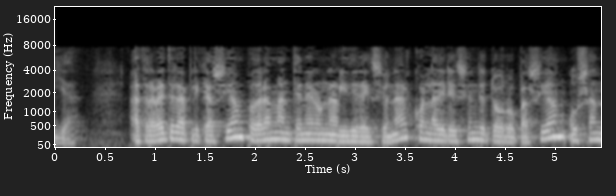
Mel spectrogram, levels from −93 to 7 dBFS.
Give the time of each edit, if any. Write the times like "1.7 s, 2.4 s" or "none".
2.8 s

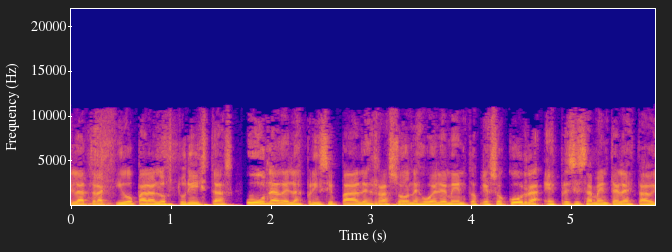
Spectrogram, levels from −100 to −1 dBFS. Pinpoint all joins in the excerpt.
1.7 s, 4.1 s

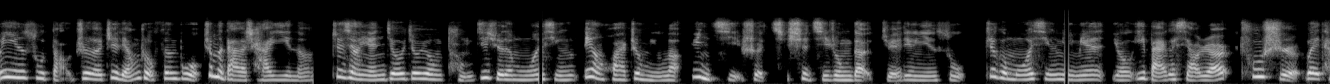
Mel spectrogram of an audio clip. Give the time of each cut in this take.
12.4 s

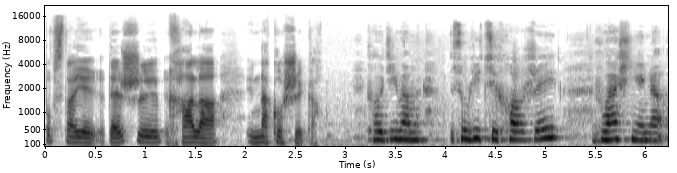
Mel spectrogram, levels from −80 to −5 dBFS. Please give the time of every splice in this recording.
none

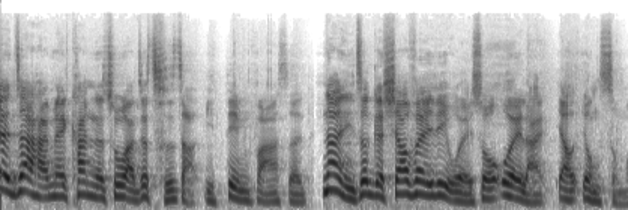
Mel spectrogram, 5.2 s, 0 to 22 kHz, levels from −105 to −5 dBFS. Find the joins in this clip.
2.6 s

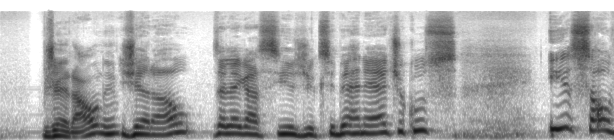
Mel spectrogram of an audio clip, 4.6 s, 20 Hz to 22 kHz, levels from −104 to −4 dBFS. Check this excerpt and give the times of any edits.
1.6 s, 2.4 s

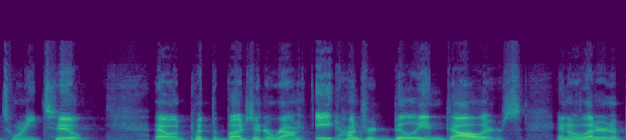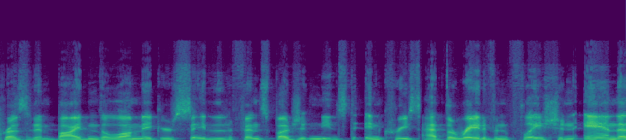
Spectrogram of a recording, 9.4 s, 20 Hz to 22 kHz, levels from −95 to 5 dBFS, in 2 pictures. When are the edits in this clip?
none

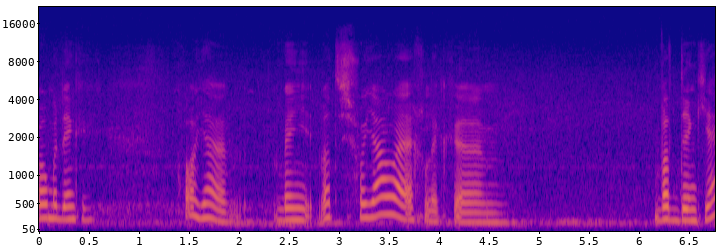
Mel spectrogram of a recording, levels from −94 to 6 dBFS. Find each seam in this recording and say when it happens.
2.4 s, 2.8 s

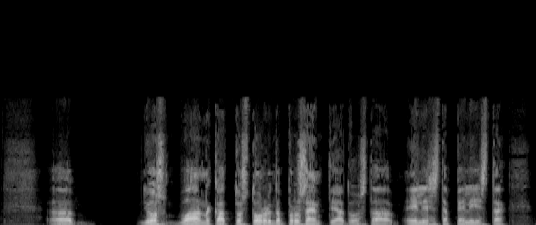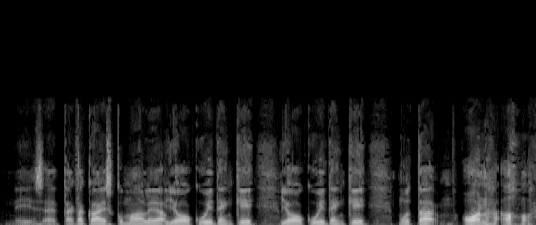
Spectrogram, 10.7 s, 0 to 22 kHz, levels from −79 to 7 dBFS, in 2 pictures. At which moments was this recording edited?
4.0 s, 6.1 s, 7.0 s, 8.2 s

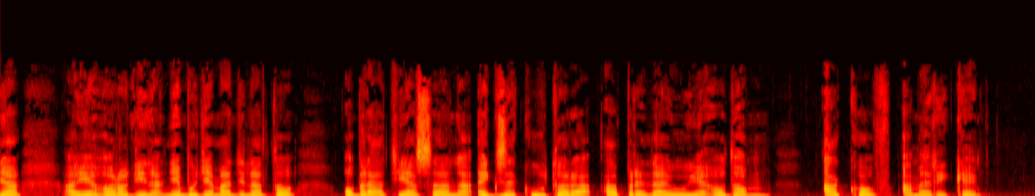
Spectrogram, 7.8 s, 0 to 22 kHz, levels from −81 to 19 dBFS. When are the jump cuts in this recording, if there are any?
none

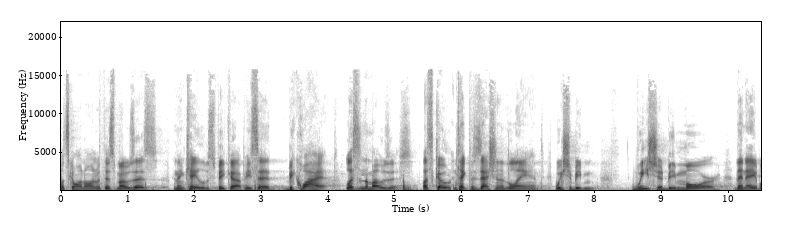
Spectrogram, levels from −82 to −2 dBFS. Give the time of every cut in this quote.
1.6 s, 4.2 s, 5.3 s, 5.8 s, 7.3 s

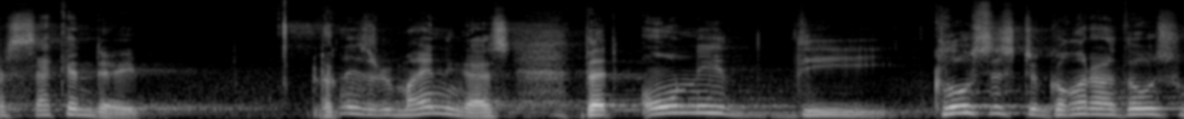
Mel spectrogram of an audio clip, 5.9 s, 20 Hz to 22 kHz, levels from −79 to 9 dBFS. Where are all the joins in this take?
1.7 s

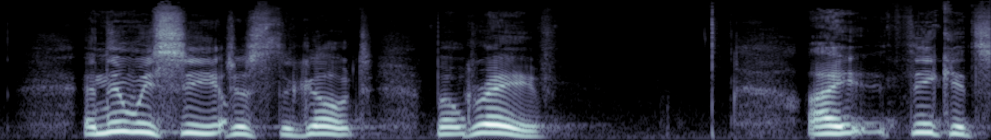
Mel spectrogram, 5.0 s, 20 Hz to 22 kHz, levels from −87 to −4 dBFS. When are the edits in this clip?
1.1 s, 2.3 s

